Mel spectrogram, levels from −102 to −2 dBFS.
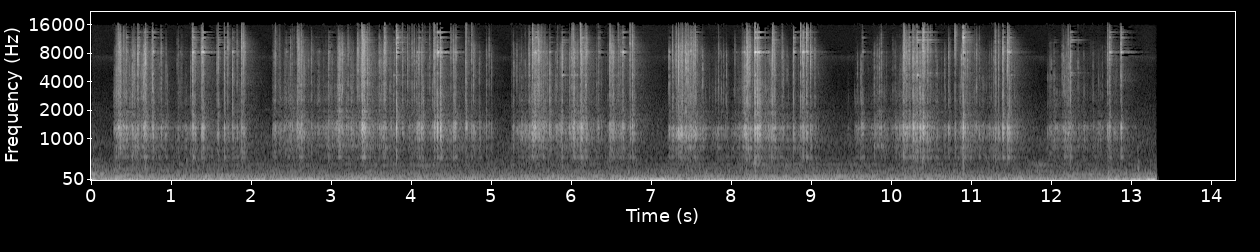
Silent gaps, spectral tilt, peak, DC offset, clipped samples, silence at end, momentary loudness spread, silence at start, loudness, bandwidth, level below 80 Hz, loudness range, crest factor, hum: none; 1 dB/octave; -4 dBFS; under 0.1%; under 0.1%; 1 s; 19 LU; 0 s; -28 LUFS; 17 kHz; -46 dBFS; 5 LU; 28 dB; none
